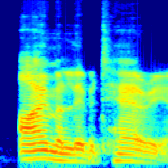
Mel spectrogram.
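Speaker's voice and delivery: proud, self-important, declaring tone. Retelling what a guy kept saying, imitating the guy's way of saying it. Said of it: "like this".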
